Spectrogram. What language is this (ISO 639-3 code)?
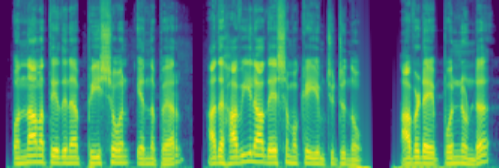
mal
